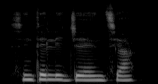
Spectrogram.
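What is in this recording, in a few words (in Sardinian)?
"s'intelligèntzia", female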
